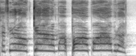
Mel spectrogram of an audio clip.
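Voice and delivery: imitating a drill sergeant's very high, strained yell; mocking, high-pitched drill instructor tirade. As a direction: bark at the recruit like an angry drill instructor. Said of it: "He says".

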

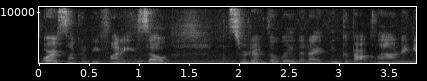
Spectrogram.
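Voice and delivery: usual speaking voice

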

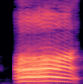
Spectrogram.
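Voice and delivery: loud, very high mock yelp; imitated high squawk. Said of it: "And she was like".

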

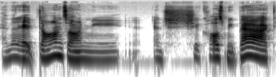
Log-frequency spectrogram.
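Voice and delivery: ordinary talk

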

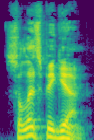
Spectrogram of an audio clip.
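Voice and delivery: ordinary delivery

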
